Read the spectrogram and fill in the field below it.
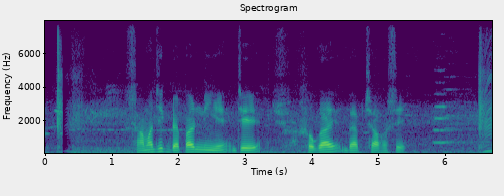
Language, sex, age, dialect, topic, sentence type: Bengali, male, 18-24, Rajbangshi, banking, statement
